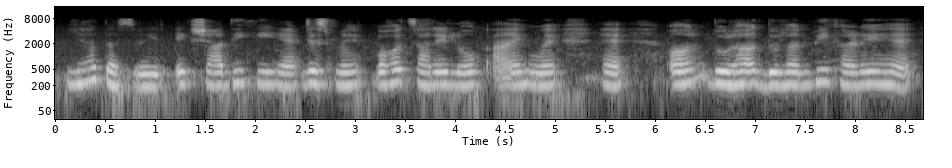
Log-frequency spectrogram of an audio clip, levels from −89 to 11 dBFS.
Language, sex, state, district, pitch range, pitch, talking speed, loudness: Hindi, male, Bihar, Supaul, 205-225 Hz, 215 Hz, 125 wpm, -16 LUFS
